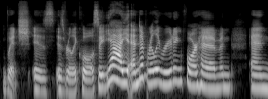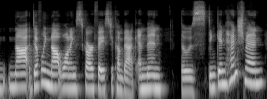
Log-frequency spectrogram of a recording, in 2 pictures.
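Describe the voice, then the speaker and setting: Female podcast co-host, bright and smooth, conversational, thinking out loud. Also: mid-range voice, animated, normal speed. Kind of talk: casual discussion of an animated series.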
